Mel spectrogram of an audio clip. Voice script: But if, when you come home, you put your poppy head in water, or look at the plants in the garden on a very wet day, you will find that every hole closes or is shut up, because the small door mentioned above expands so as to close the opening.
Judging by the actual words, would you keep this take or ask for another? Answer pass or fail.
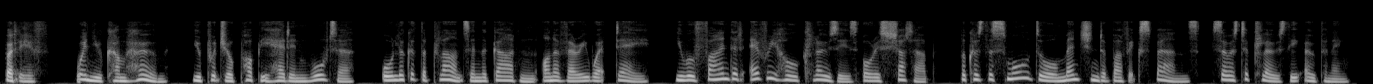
pass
